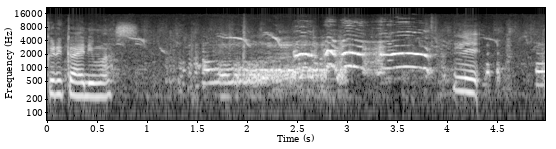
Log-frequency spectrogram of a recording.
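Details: Domestic chicken: a pet rooster with a neurological disorder that twists his head, on a Hawaii farm, gives a long, strained, harmonic crow over about two seconds, wavering then falling, framed by shorter throaty clucks from the flock.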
